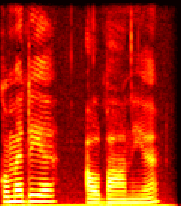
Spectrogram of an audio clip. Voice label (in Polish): ie przyklady, czeski alfabet; komedie, Albánie; komedia, Albania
